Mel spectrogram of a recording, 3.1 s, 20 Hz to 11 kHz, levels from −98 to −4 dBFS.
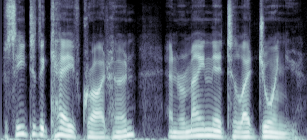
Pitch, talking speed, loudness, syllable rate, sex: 110 Hz, 255 wpm, -15 LUFS, 6.3 syllables/s, male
